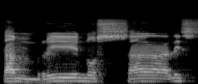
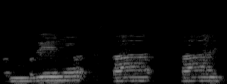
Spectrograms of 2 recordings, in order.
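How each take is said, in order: First: "Tamrinus salis" run together, slow, the s of "Tamrinus" linked straight into "salis"; teacher joins the words slowly; joined pronunciation. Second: "Tamrinu sa-" broken off before "salis"; student reading hesitantly in pieces; split pronunciation. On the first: Shown as a demonstration. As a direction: say "Tamrinus salis" as one slow unbroken phrase. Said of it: "Jangan dipisah, langsung lanjut". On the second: Real, not acted. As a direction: pause and split the words apart. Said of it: "Jangan dipisah".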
